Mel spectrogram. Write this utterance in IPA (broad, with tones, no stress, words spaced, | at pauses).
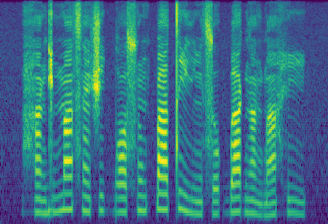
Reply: hã˧ɡi˧ mã˦sɛ̃˧ʃi˧ɡ͡bɔ˧ sũ˧k͡pa˦ti˦˨ jĩ˨so˨˦ɡ͡ba˦ ɡã˦˨ɡ͡bã˨˦hi˦˨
